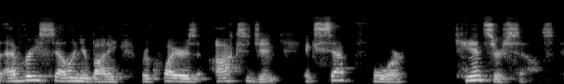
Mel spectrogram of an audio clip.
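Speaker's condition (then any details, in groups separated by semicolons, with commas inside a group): No condition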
